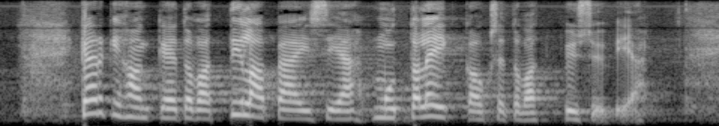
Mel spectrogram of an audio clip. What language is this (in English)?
Finnish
